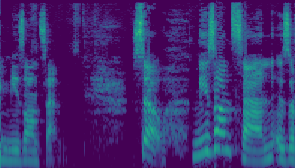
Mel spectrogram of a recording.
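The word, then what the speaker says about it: mise-en-scène: this a concept of misonsen so that is how you pronounce this say it out loud mison sen it is not maison scene it is not meis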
